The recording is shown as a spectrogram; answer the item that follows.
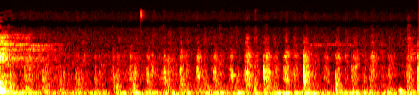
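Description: Faint, quick back-and-forth strokes of a pen tip rubbing on a paper card as a small square is colored in.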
